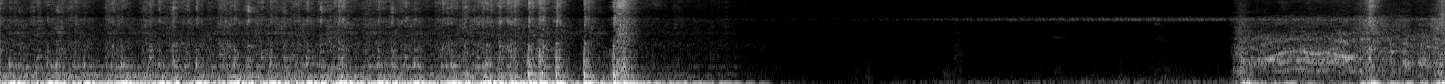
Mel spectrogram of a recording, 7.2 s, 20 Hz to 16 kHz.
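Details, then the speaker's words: LS2 V8 in a third-gen Camaro pro-touring car, cold start after an oil change: deep, steady idle with no knock, dropping away then picking back up; the earlier knocking is gone; normal cold start. "do sounds good [Music] that knocking is gone"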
